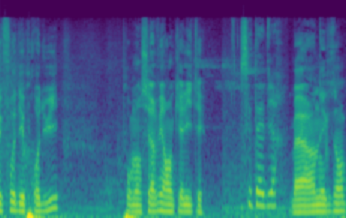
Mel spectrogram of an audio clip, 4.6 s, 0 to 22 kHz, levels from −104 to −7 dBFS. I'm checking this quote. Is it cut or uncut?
uncut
